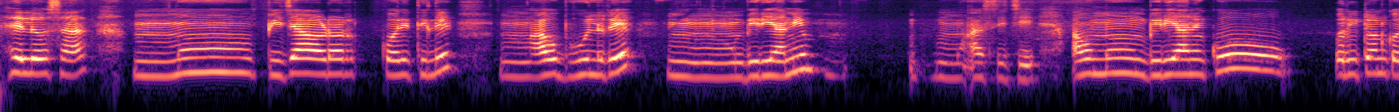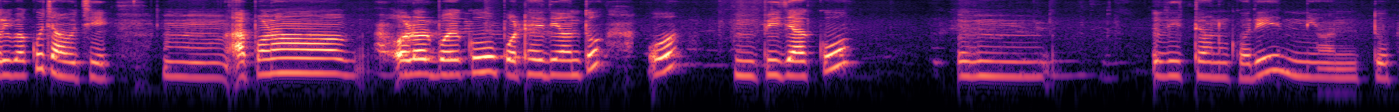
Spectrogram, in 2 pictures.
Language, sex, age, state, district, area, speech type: Odia, female, 18-30, Odisha, Subarnapur, urban, spontaneous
